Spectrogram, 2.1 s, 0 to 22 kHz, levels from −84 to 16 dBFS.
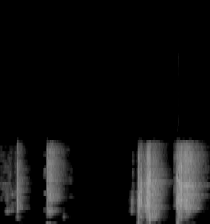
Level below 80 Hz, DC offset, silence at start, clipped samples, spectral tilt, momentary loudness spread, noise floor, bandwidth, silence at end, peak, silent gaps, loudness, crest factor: -56 dBFS; under 0.1%; 0.05 s; under 0.1%; 2.5 dB/octave; 11 LU; under -90 dBFS; 8.8 kHz; 0.05 s; -4 dBFS; none; -24 LUFS; 24 dB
